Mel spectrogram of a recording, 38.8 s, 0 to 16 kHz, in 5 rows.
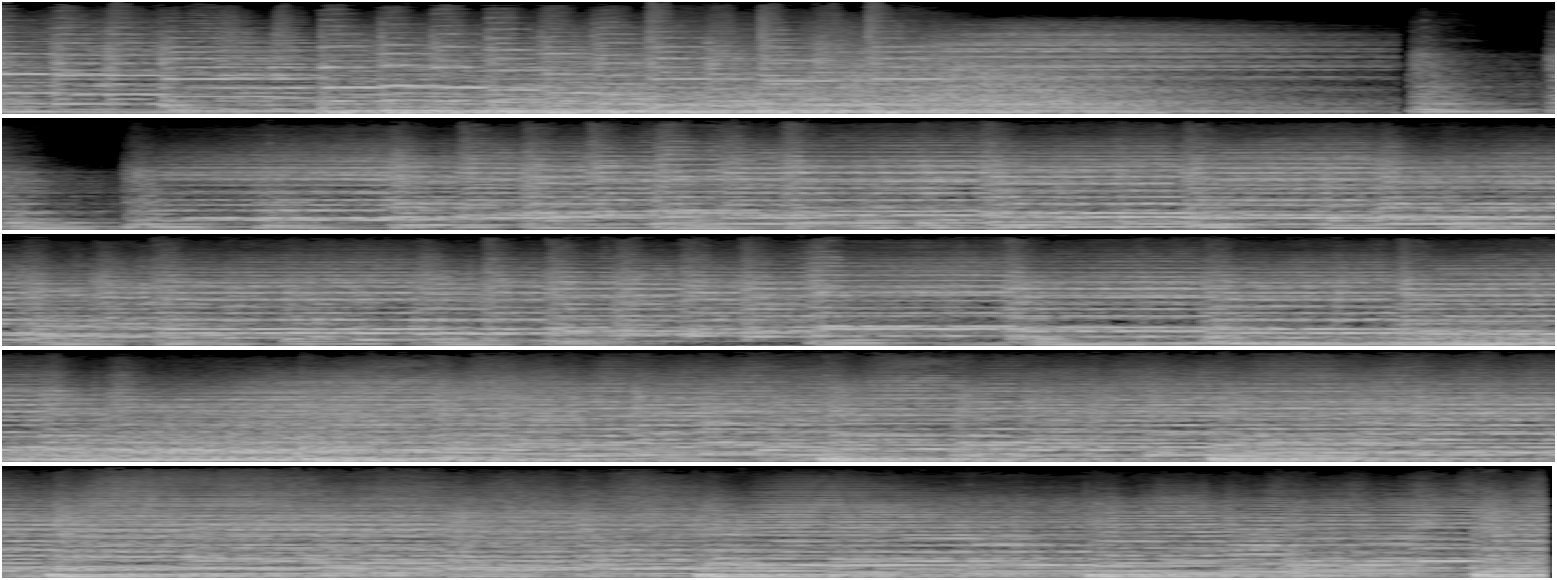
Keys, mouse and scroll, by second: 0.0 shift+middle click, 0.4 shift+middle click, 0.6 shift+middle click, 1.0 shift+middle click, 1.3 shift+middle click, 1.6 shift+middle click, 2.5 shift+middle click, 3.0 shift+middle click, 4.0 click, 4.1 middle click, 5.6 middle click, 6.6-7.4 middle drag, 8.8 middle drag, 11.9-12.6 middle drag, 12.6 shift+middle drag, 12.8 shift+middle click, 13.1-15.9 shift+middle drag, 22.5 click, 22.6 scroll down 3, 22.7 middle click, 22.8-23.2 scroll up 3, 22.9 shift+middle click, 23.2 shift+middle click, 23.4 click, 23.6 click, 24.6 a, 25.3 i, 26.0 drag, 26.2 click, 26.8 click, 27.2 click, 27.5 g, 28.1 middle drag, 28.4 click, 29.1 click, 29.4 scroll down 1, 29.5 middle drag, 29.8 g, 30.0 click, 30.4 scroll down 1, 30.5 middle click, 30.7 shift+middle click, 30.8 shift+middle drag, 31.2 i, 31.6 click, 31.7 shift+middle click, 31.9 scroll down 1, 31.9-32.3 shift+middle drag, 32.4 click, 32.8 space, 34.2 space, 34.6 click, 35.0 click, 35.4 shift+d, 36.0 drag, 37.0 right click, 37.4 click, 37.6 right click, 38.1 click, 38.7 click.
